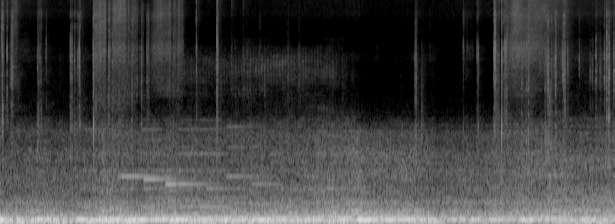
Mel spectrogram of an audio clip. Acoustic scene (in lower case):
car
